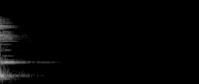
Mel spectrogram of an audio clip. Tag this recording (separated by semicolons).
cowbell; god; home; metalic; record; trash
